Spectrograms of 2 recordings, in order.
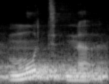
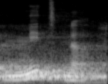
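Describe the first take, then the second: First: The first vowel is a rounded u sound. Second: The first vowel is a front i sound. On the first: This follows another reading tradition. "mereka baca mutna" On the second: This follows the reading tradition used here. "kita mitna"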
